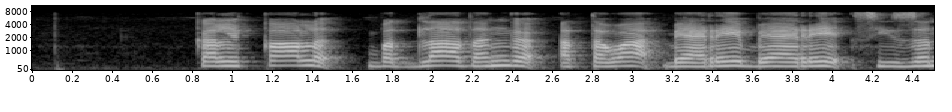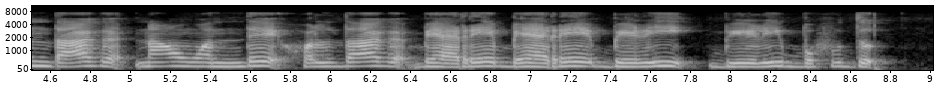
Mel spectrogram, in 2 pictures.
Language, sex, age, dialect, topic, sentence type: Kannada, female, 25-30, Northeastern, agriculture, statement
